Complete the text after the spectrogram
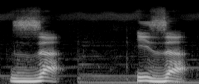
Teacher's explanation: huruf zai dengan merapatkan kedua gigi seri atas dan bawah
